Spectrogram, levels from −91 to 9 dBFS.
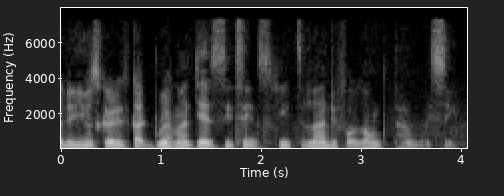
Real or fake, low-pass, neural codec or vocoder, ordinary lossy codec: fake; none; codec, 16 kHz, 1.1 kbps, Voila-Tokenizer; none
